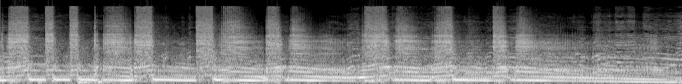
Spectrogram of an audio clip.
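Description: A car engine revved hard and held at high revs with a rapid, uneven stutter, then the revs drop away near the end.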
